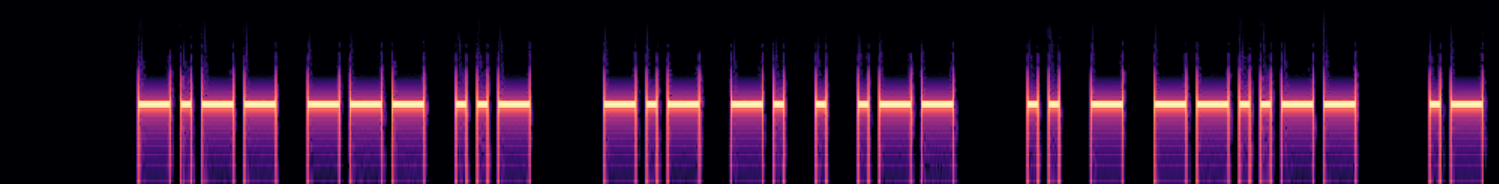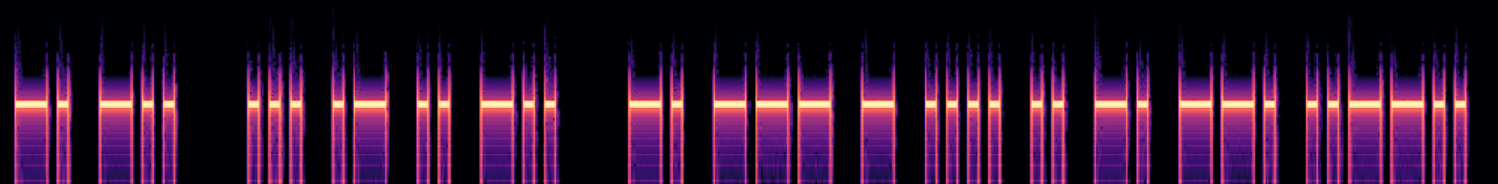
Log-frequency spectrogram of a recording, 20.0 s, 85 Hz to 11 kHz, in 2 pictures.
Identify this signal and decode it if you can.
Morse code, heard as a keyed tone, about 17 wpm, 700 Hz. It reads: YOU KNEW IT, AND SAID NOTHING?
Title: Sentences from Top 500 Words 17wpm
